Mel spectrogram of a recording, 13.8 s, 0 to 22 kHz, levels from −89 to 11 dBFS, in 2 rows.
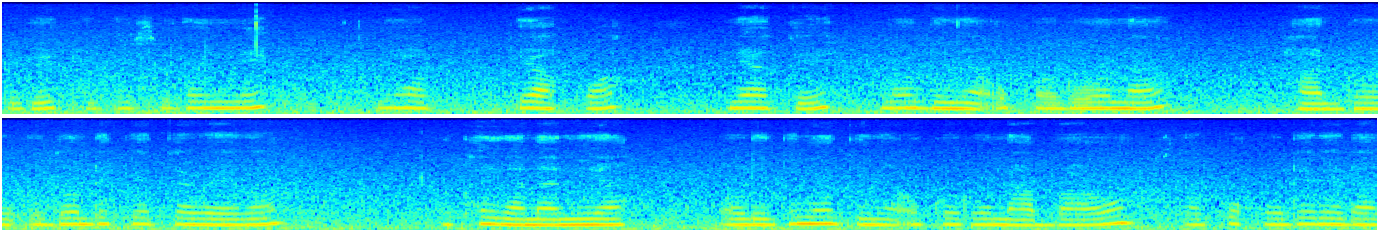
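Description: No technical faults can be heard in the speech recording. Background noise from the room sits about 10 dB below the speech, and it belongs to the recording itself rather than to any fault in the system.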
